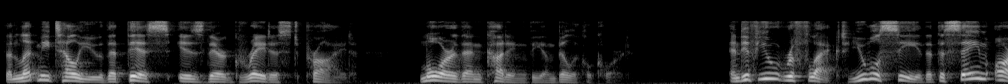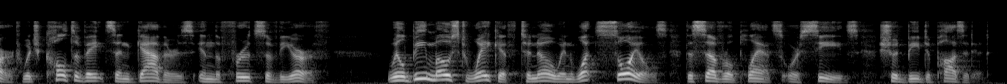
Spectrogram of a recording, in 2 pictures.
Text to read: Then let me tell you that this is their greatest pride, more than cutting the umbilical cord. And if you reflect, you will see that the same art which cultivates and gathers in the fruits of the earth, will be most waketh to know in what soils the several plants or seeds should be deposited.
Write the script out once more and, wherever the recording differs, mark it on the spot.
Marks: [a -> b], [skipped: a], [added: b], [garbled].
Then let me tell you that this is their greatest pride, more than cutting the umbilical cord. And if you reflect, you will see that the same art which cultivates and gathers in the fruits of the earth, will be most waketh to know in what soils the several plants or seeds should be deposited.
